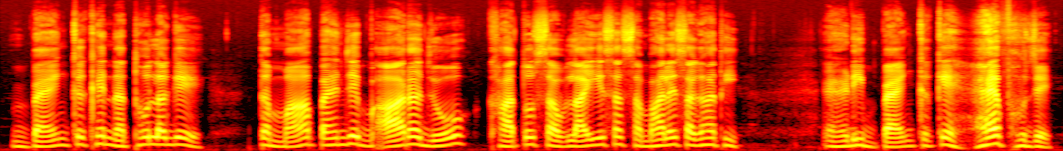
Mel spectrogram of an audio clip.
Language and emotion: Sindhi, disgusted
